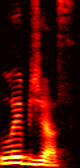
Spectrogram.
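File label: "лэбзяс", Komi, female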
